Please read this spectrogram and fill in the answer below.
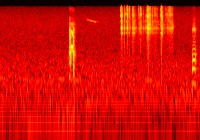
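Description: Children's-show sound effects: a single short chirp about a second and a half in, then a quick shaker-like rattle of several strokes, and a short pitched toot just before the end.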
